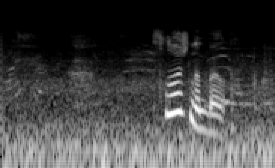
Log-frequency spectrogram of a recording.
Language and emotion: Russian, neutral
